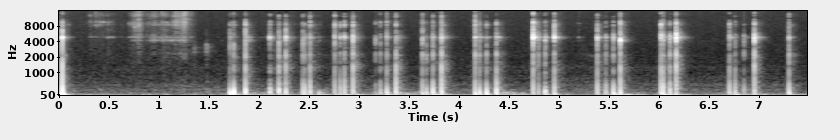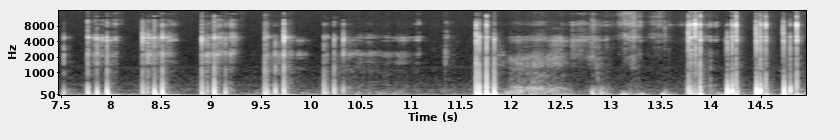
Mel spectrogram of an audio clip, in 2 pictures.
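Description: Fingernails scratch the solid wooden back of a small oval wooden bristle hair brush, then move to the bristle side. The clip is a quick series of short, dry scratches and taps with bright, crackly edges and almost no ring. A softer, hissing rustle runs around the middle before the sharp scratches pick up again.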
